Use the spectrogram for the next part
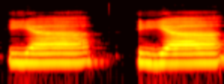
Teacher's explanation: जुबान उठ ऊपर तालू की तरफ ही रही है। लेकिन जाके तालू से बस लग नहीं रही।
